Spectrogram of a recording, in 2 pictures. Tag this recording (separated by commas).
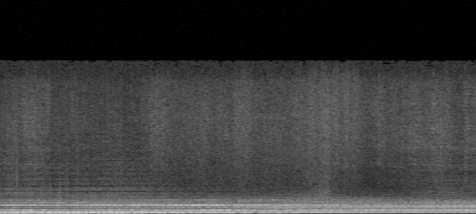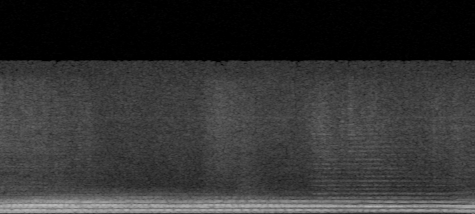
playing gong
